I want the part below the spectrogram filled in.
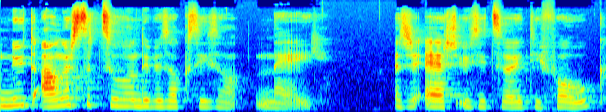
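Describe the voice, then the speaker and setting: A woman with a fairly high pitch and ordinary pitch variation takes a fairly slow pace. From Switzerland, Thun (Bernese Oberland). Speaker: primary school teacher, podcast co-host. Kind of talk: casual chat. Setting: home office, morning recording.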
